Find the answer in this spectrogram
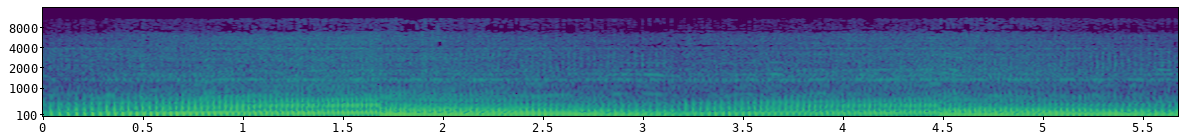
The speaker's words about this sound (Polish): Specjalnie dla gościa odpalono motocykl żużlowy.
